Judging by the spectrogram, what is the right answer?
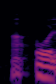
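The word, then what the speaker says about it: ʻaʻole: I should mention, by the way, the negator in Hawaiian is ole. 3 syllables.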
